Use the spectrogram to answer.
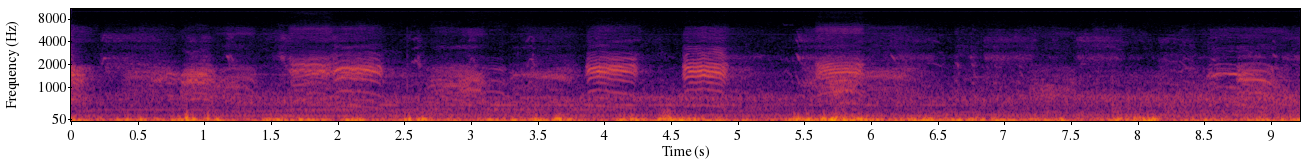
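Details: Rook colony at Tyrnovo with birds at the nest: rasping, nasal caws come in irregular bursts, some drawn out and quavering, with several birds calling over a deep rumbling background.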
